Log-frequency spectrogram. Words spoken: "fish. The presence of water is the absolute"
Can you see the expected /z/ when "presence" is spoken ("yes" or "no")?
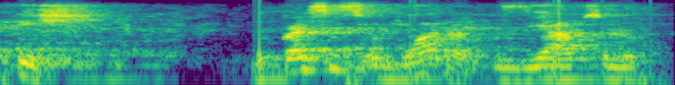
no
